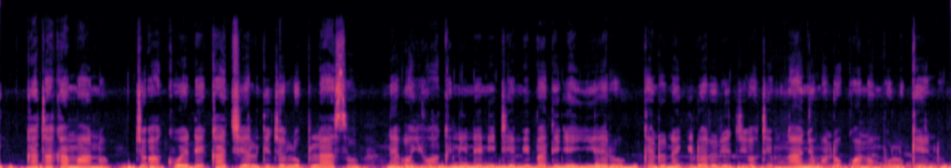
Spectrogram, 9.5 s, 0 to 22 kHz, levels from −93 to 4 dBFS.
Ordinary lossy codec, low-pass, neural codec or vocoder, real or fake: none; 19.8 kHz; none; real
